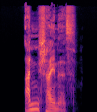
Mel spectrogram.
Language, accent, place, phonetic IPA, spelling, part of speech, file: German, Germany, Berlin, [ˈanˌʃaɪ̯nəs], Anscheines, noun, De-Anscheines.ogg
- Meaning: genitive singular of Anschein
